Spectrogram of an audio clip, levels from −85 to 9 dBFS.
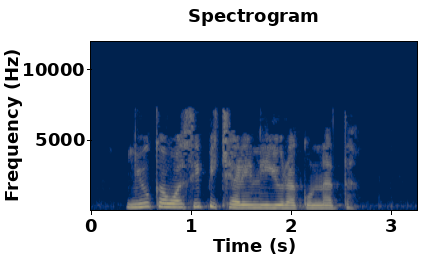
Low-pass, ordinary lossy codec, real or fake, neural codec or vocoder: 7.2 kHz; MP3, 32 kbps; fake; codec, 16 kHz, 4.8 kbps, FACodec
